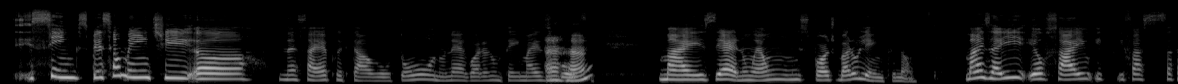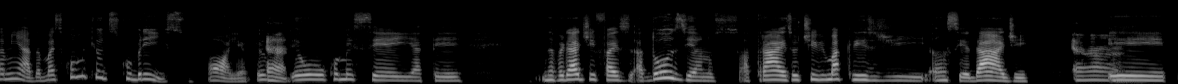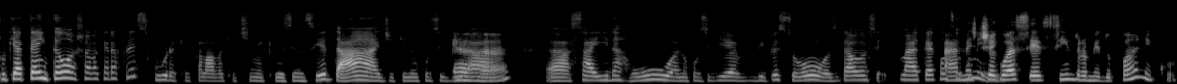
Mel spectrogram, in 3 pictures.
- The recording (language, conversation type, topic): Portuguese, podcast, Como a natureza pode ajudar você a lidar com a ansiedade?
- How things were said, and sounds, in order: none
